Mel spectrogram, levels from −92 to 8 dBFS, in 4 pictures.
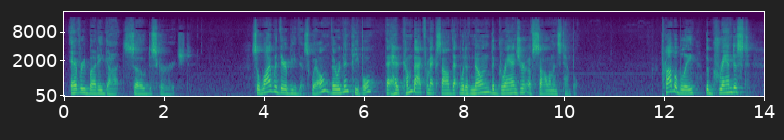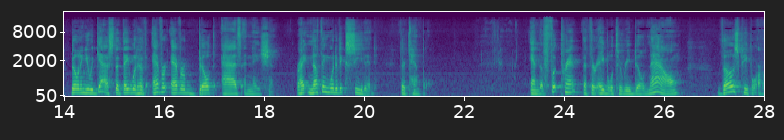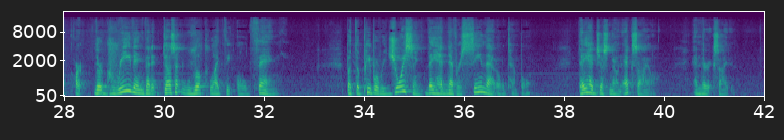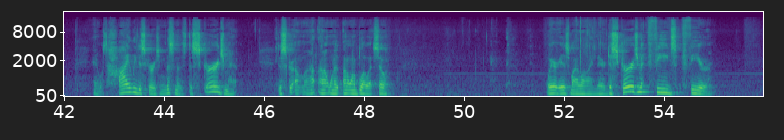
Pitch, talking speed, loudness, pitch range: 155 Hz, 135 wpm, -22 LUFS, 140-180 Hz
